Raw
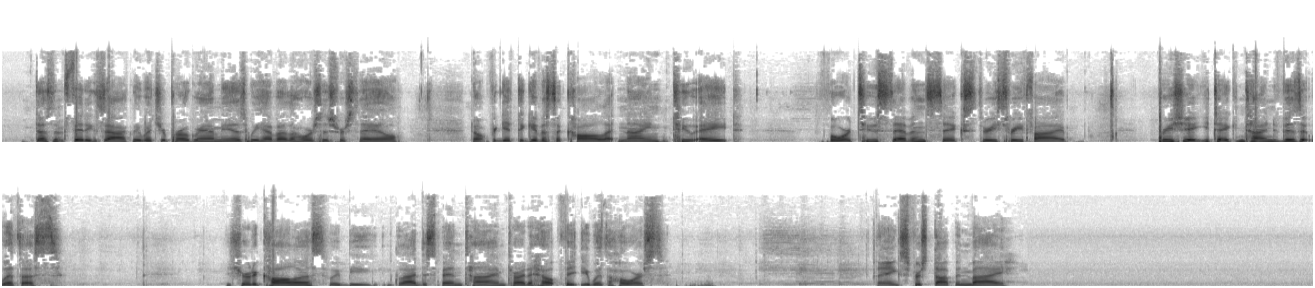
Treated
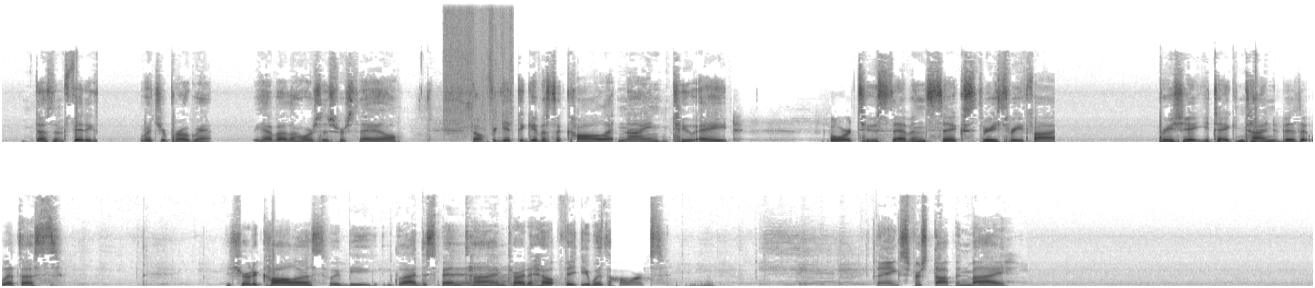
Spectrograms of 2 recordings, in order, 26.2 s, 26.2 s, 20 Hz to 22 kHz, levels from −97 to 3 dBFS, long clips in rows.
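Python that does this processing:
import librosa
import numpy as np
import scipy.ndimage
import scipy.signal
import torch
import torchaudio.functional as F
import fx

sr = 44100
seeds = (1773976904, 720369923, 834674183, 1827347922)

y = fx.crossing_spikes(x, sr, level_db=-19.5, at=(4.42, 5.12))
y = fx.comb(y, sr, ms=3.8, depth=0.63, at=(5.94, 6.52))
y = fx.cabinet(y, sr, low_hz=250.0, low_slope=24, high_hz=3700.0, hz=(470.0, 1000.0, 1700.0, 3200.0), db=(7, -7, 8, 10), at=(7.3, 8.5))
y = fx.comb(y, sr, ms=5.4, depth=0.94, at=(9.25, 9.98))
y = fx.cheby1_bandpass(y, sr, low_hz=290.0, high_hz=2800.0, order=2, at=(12.73, 13.29))
y = fx.lowpass(y, sr, hz=8300.0, slope=12, at=(15.5, 16.31))
y = fx.reverb_throw(y, sr, start_s=17.48, length_s=0.4, rt60_s=2.1, drr_db=5.0)
y = fx.ladder_lowpass(y, sr, hz=1300.0, resonance_pct=85, at=(19.2, 19.61))
y = fx.peak_eq(y, sr, hz=330.0, db=-13.0, octaves=0.77, at=(21.89, 22.89))
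y = fx.edit(y, sr, fx.room_tone_fill(start_s=0.96, length_s=0.44),
    fx.room_tone_fill(start_s=2.05, length_s=0.52, crossfade_s=0.1),
    fx.room_tone_fill(start_s=10.53, length_s=1.06), tone=tone)
y = fx.high_shelf(y, sr, hz=8900.0, db=-6.5)
y = y * librosa.db_to_amplitude(-7.5)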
